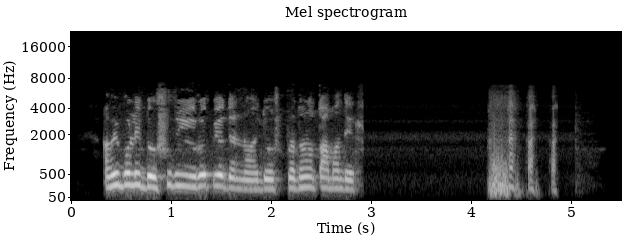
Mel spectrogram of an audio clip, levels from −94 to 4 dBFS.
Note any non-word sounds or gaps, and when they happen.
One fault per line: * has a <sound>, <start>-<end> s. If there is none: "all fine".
* has a laugh, 4.2-4.9 s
